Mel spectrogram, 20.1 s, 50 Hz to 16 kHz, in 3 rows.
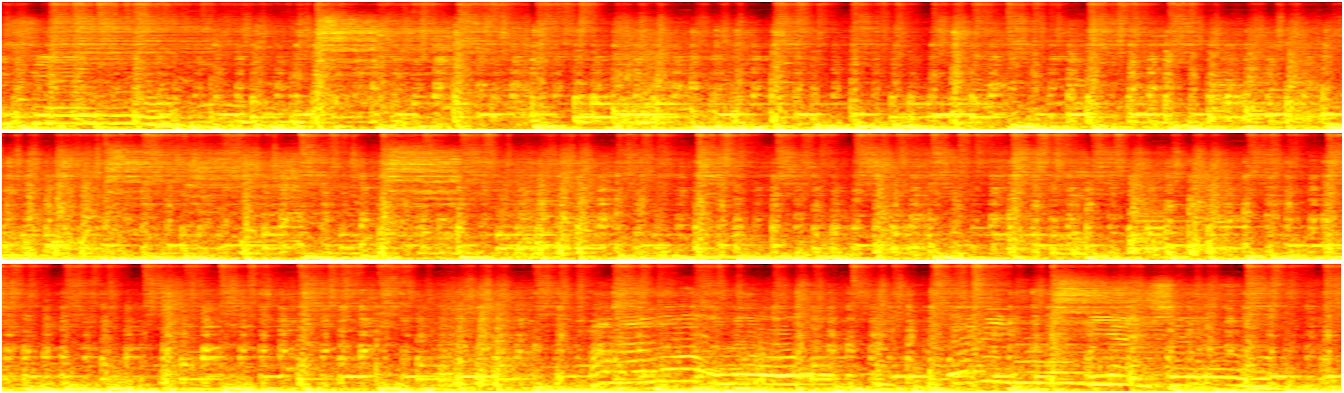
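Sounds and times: bass guitar: 0:00.0 - 0:20.0
drum kit beat: 0:00.0 - 0:20.0.

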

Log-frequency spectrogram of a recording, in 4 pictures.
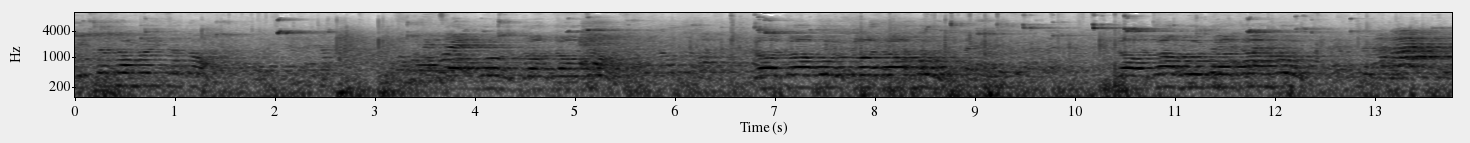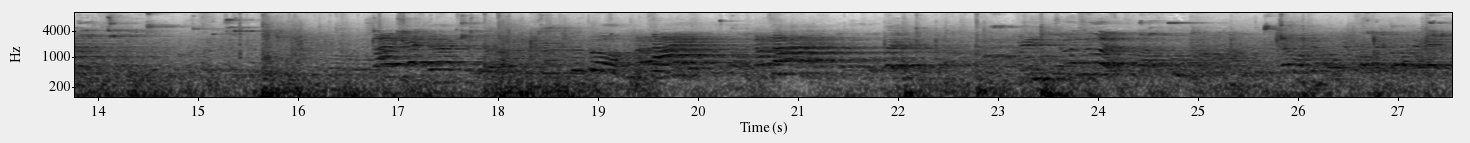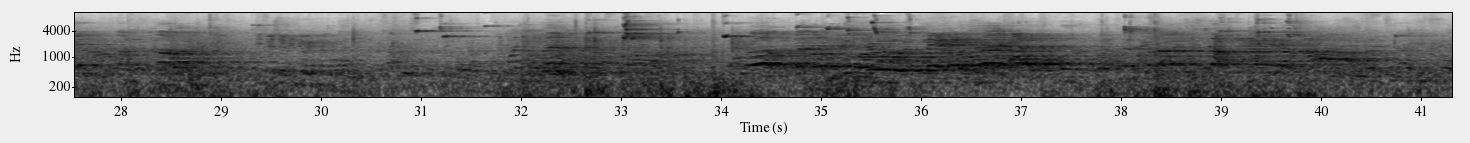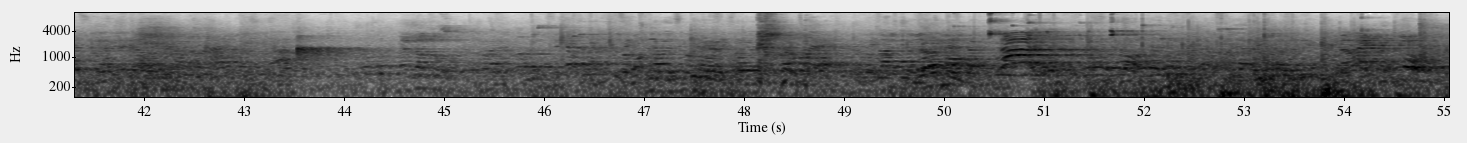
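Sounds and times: voices shouting in a hall: 0:00.0 - 0:55.0
ball kicked and bouncing: 0:15.6 - 0:16.6.

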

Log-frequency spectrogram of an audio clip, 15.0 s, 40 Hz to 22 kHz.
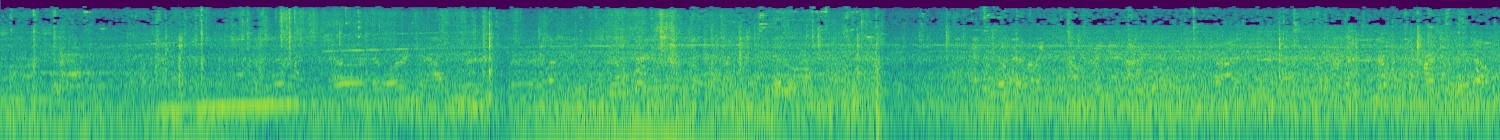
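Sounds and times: aircraft cabin hum: 0:00.0 - 0:15.0
indistinct passenger chatter: 0:00.0 - 0:15.0.

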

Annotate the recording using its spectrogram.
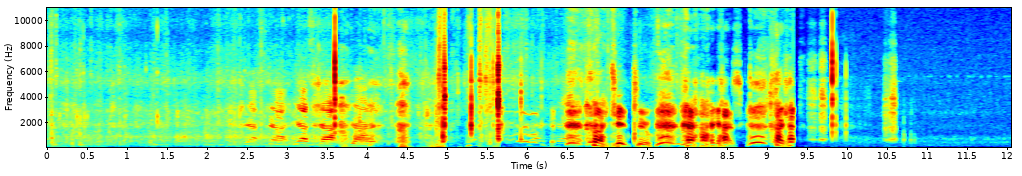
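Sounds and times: mountain bike thudding and clattering: 0:00.0 - 0:06.4.

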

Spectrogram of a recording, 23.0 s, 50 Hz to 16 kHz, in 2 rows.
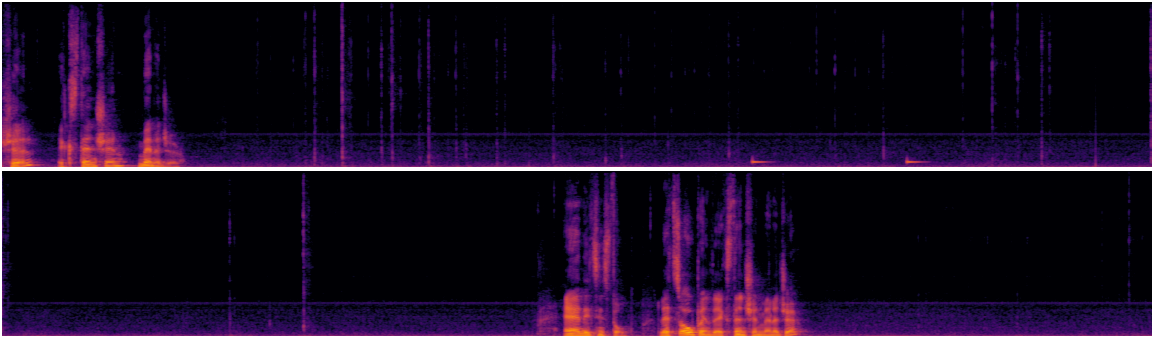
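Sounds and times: keystrokes on keyboard: 0:02.5 - 0:10.6.

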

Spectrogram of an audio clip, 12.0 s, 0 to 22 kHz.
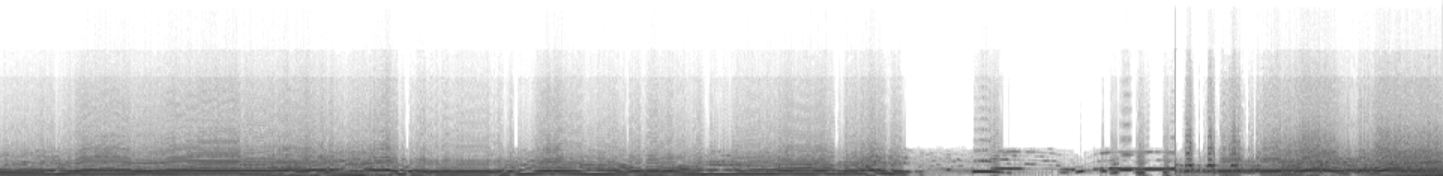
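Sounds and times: chainsaw cutting through log: 0:00.0 - 0:07.6, 0:10.0 - 0:12.0.

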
